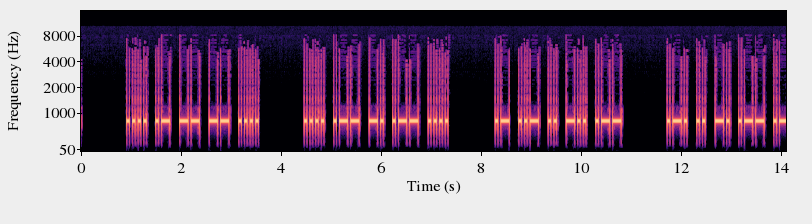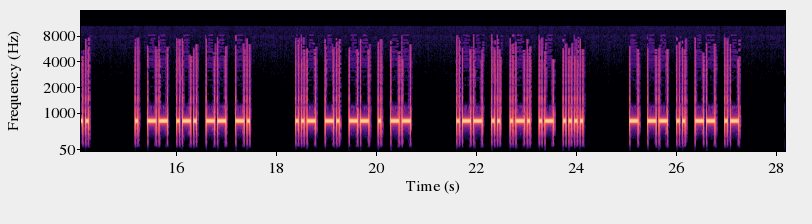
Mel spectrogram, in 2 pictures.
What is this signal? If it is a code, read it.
Morse code, heard as a keyed tone, about 21 wpm, 800 Hz. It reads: HAMMH HWNWH AUIDW RINWR EMRMN UNMEM WIRAH TMIMA
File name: CW / DET / 1 3 1500C S B 20wpm 1754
